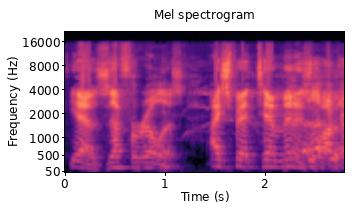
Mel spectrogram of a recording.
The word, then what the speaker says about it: Zephyrhills: It's not Zephyrhills. – Oh, now you know. – you're mispronouncing it. – How is it pronounced? – Zephyrhills.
